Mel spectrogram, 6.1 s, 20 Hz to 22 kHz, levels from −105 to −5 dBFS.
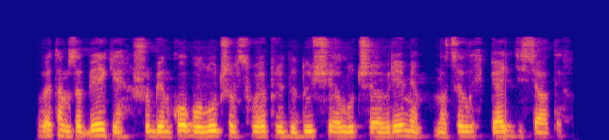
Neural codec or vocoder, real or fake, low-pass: vocoder, 44.1 kHz, 128 mel bands, Pupu-Vocoder; fake; 7.2 kHz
